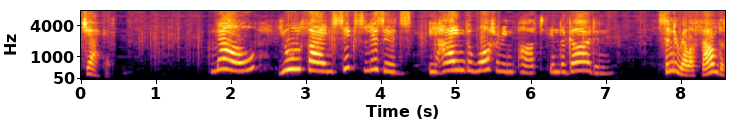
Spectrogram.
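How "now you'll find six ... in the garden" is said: high, slow gentle instruction; fairy godmother. A narrator's reading. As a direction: tell her kindly, slowly. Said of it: "the fairy godmother".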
